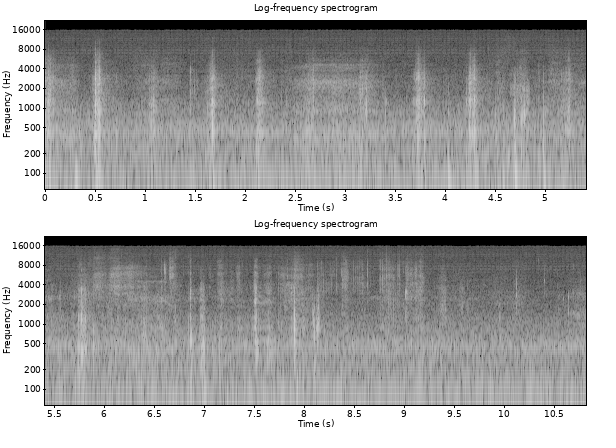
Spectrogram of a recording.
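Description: Close-miked chewing with many sharp wet mouth clicks, then, about halfway in, fingers pulling apart a piece of baked chicken with a brief crackle.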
